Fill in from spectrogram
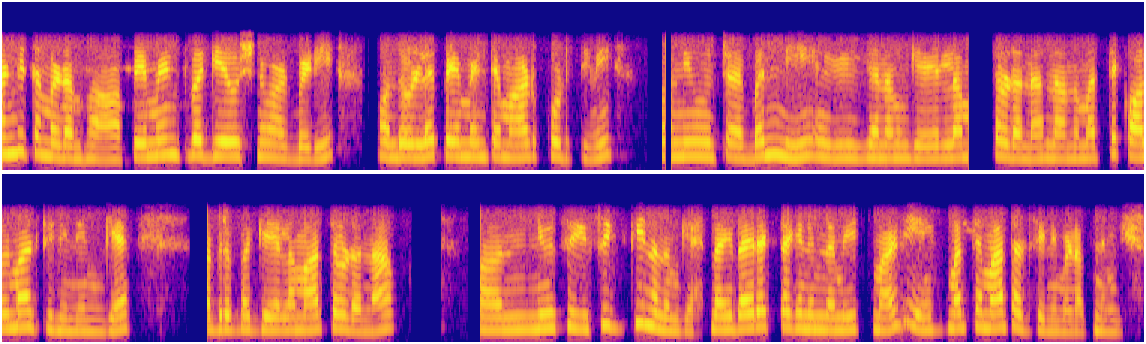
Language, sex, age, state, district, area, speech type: Kannada, female, 30-45, Karnataka, Mandya, rural, conversation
